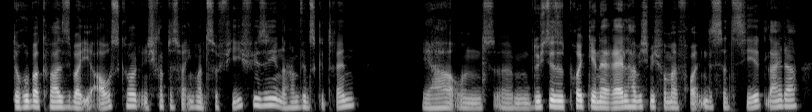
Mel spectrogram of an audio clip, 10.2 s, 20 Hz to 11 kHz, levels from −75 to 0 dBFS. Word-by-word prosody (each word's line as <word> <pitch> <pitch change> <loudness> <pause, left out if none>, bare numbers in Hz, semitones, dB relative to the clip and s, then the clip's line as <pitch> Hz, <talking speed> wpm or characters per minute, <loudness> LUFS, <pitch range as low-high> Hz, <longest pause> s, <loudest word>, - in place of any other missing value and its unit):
darüber 130 0 +4
quasi 125 -1 +2
bei 110 -3 +4
ihr - - -3
ausgeheult. 135 +6 +1
Und - - -5
ich - - -7
glaube, 135 -1 -6
das 125 -3 -8
war - - -4
irgendwann 120 -3 -4
zu - - -5
viel 130 +7 -5
für 160 -1 -2
sie 160 +1 +3
und 140 - +1
dann 110 -1 -3
haben 120 +2 -4
wir 125 - 0
uns 120 - -6
getrennt. 145 +8 -3 0.8
Ja, 105 +1 -2
und, 105 -2 -5
ähm, 105 -1 -5
durch 125 +3 0
dieses 130 -2 +6
Projekt 135 -1 +3
generell 120 -1 +5
habe 130 -1 +2
ich 130 - -5
mich 130 - 0
von 115 - -3
meinen 115 -2 0
Freunden 130 - -3
distanziert 120 +2 -3
leider, 140 +2 0
125 Hz, 215 wpm, -24 LUFS, 110-130 Hz, 0.8 s, dieses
